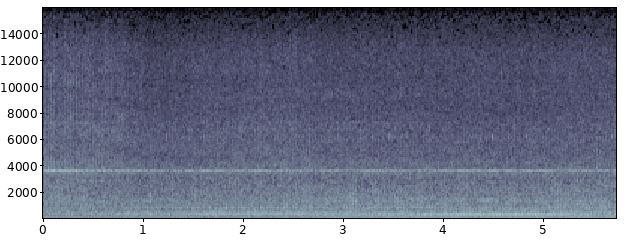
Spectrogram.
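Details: YaMZ-650 diesel on a test bench, in for repair after an overhaul done elsewhere: a constant, smooth drone at steady speed with an even beat and no knocking or rattles; normal running.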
